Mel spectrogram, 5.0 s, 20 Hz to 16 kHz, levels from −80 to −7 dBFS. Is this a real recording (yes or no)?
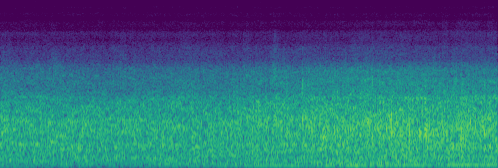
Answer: no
